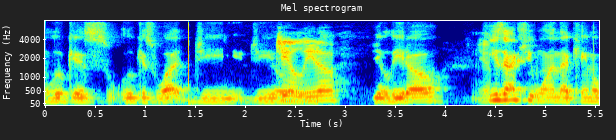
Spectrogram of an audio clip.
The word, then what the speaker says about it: Giolito: Giolito.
